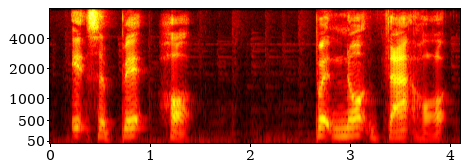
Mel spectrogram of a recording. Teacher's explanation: you could pronounce all of these T's as glottal T's and it wouldn't sound strange. Why? Because the T is at the end of the word.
